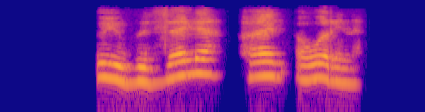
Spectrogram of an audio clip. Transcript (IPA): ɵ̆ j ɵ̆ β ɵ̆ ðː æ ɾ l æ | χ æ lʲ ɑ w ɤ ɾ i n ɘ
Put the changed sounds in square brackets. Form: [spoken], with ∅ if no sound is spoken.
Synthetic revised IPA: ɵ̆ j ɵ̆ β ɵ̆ ðː æ [∅] l æ | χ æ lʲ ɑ w ɤ ɾ i n ɘ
